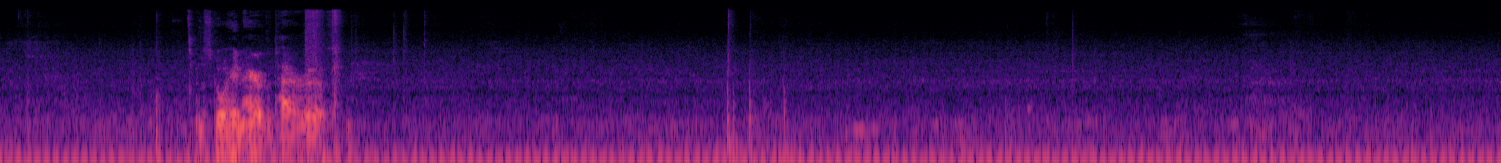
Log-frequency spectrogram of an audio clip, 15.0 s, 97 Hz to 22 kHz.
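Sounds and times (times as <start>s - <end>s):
air compressor pulsing hum: 0.0s - 15.0s.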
